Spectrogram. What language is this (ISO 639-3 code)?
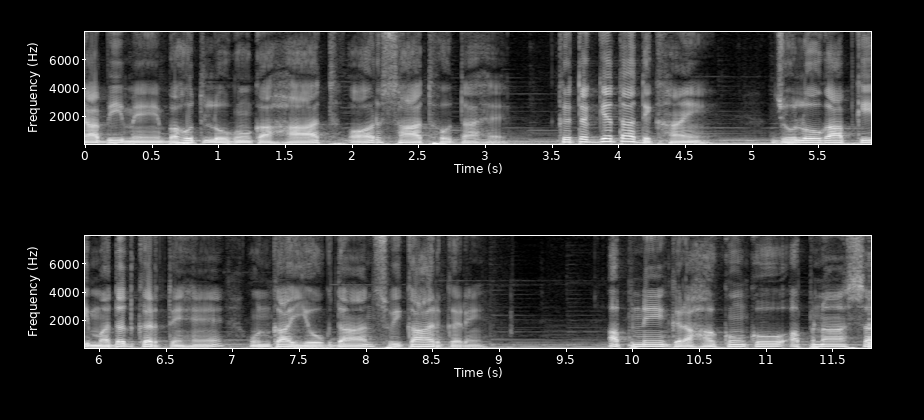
hin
